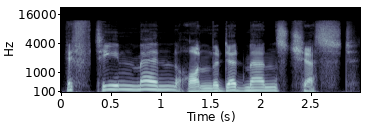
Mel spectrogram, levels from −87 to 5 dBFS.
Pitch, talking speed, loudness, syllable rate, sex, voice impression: 145 Hz, 140 wpm, -19 LUFS, 2.8 syllables/s, male, very masculine, slightly old, very thick, very tensed, very powerful, bright, slightly hard, slightly muffled, fluent, slightly raspy, very cool, very intellectual, refreshing, very sincere, very calm, very mature, friendly, very reassuring, very unique, elegant, very wild, very sweet, lively, very kind, slightly modest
